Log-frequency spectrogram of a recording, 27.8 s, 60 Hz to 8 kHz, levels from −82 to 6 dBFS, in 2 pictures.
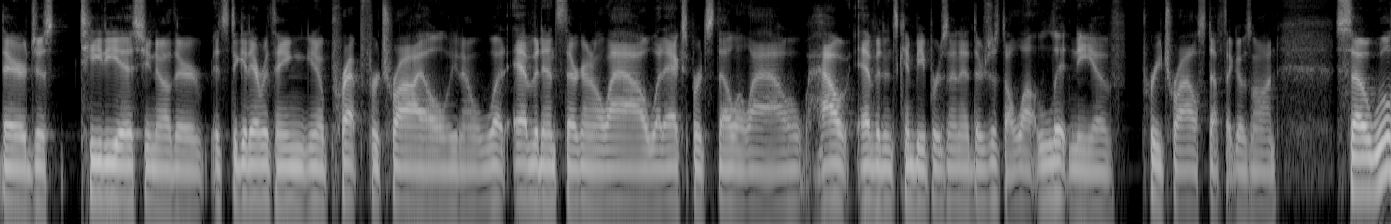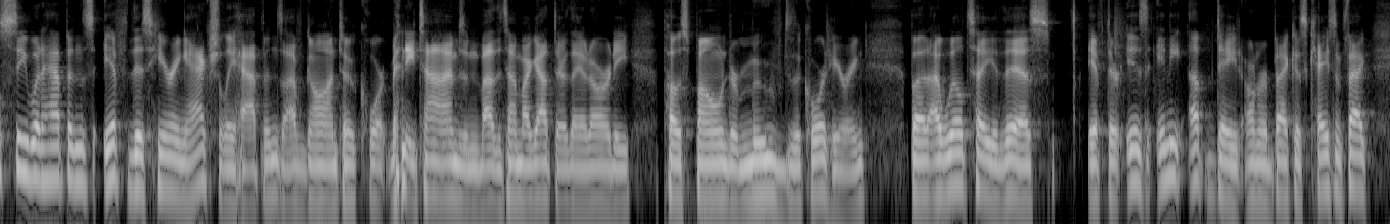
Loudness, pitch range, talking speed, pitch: -23 LUFS, 100-120 Hz, 195 wpm, 110 Hz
